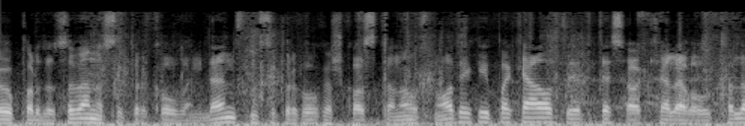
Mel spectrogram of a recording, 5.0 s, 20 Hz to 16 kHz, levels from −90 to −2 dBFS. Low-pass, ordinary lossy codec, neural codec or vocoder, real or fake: 14.4 kHz; MP3, 48 kbps; autoencoder, 48 kHz, 128 numbers a frame, DAC-VAE, trained on Japanese speech; fake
